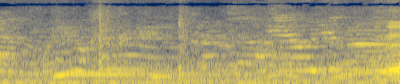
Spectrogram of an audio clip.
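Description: Children's voices talking softly in the background, over a steady low hum.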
